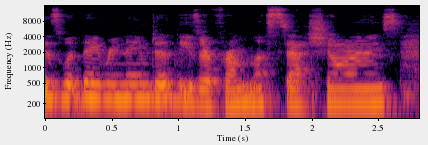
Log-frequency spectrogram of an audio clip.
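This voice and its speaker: A woman's somewhat breathy voice, dark and mellow in tone, medium in pitch, with an American accent. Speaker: knitting podcaster. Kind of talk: casual chat. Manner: conversational with frequent fillers.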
